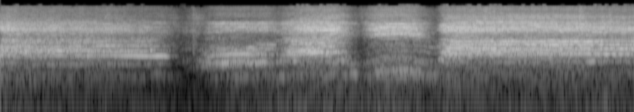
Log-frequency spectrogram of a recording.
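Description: A group of young children singing together in unison, high voices holding long notes, with short breaks about two and three and a half seconds in.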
